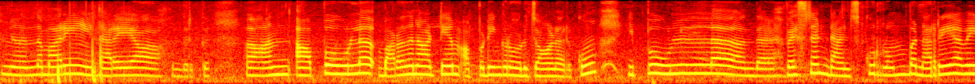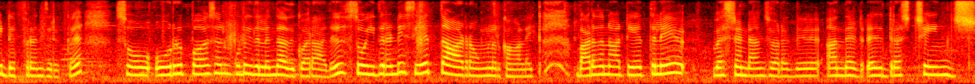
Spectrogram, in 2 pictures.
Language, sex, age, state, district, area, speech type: Tamil, female, 18-30, Tamil Nadu, Pudukkottai, rural, spontaneous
